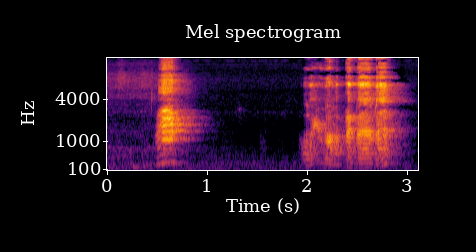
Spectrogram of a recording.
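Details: Pet African grey parrot, female, practising words such as I love you and apples: a short spoken-sounding squawk, a pause, then a longer raspy speech-like phrase.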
